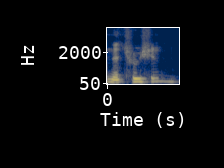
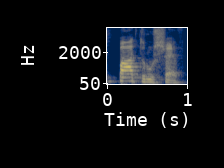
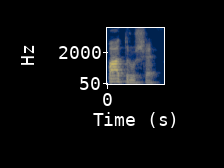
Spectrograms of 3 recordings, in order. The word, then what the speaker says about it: Patrushev: And Natru- It's Natrusian. Am I pronouncing that correctly? Uh could could could you repeat this? It's the head of the SVR, I think. it's it's it's it's it's Patrushev. Patrushev. Patru- It's Patrushev, yeah.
